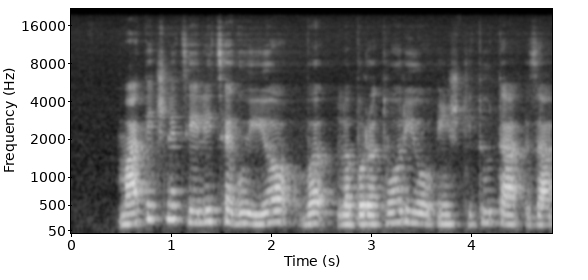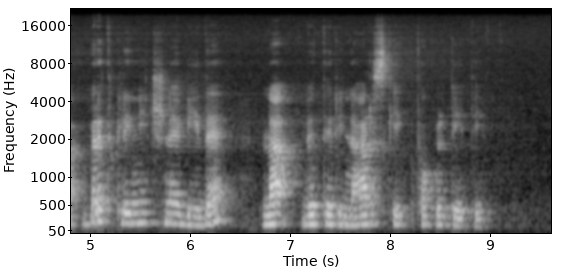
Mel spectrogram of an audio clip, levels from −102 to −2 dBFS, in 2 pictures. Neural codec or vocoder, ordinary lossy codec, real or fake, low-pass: none; none; real; 19.8 kHz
